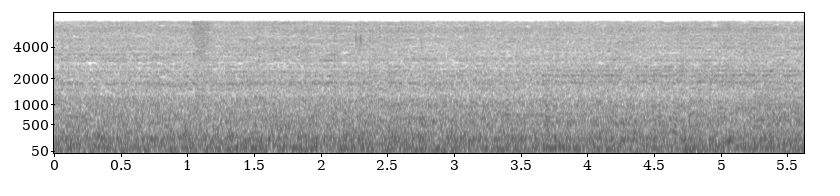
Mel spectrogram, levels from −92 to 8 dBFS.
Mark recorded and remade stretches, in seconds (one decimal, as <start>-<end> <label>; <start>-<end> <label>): 0.0-5.6 recorded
